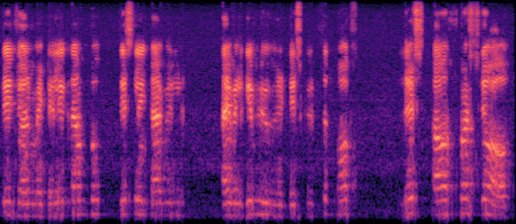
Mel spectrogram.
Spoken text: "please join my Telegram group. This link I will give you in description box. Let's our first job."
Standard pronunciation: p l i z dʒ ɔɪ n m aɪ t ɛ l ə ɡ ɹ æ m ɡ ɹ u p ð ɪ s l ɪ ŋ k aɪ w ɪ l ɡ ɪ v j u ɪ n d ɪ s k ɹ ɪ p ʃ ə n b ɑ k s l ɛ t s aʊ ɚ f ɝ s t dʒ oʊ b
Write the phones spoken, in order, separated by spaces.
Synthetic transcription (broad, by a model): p l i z dʒ ɔɪ n m aɪ t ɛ l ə ɡ ɹ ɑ m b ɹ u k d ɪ s l ɪ ŋ k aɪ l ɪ l ɡ ɪ v j u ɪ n d ɪ s k ɹ ɪ p ʃ ə n b ɑ k s l ɛ t s aʊ ɚ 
